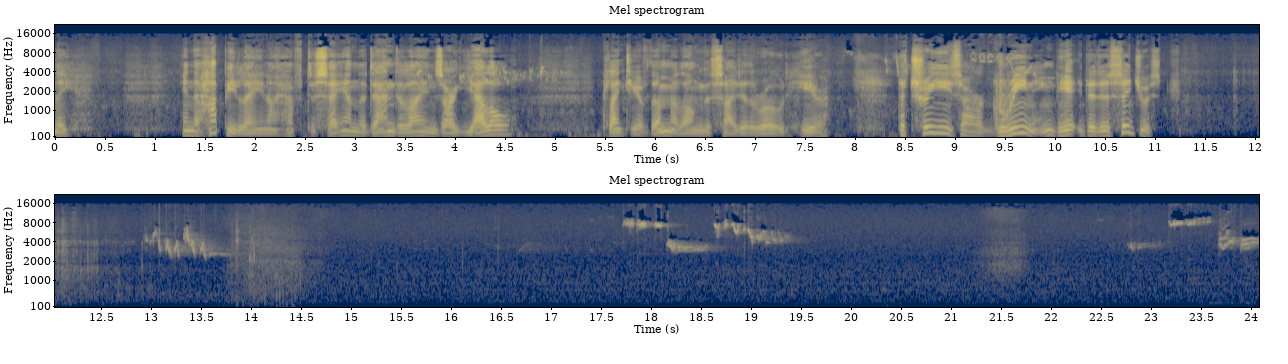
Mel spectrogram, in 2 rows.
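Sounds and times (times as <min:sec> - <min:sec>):
speech: 0:00.0 - 0:00.3, 0:01.3 - 0:04.8, 0:05.5 - 0:11.3
songbirds singing, possibly robins: 0:00.0 - 0:11.5, 0:12.6 - 0:14.0, 0:15.6 - 0:19.6, 0:22.6 - 0:24.0
hiss: 0:00.0 - 0:24.0.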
